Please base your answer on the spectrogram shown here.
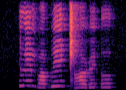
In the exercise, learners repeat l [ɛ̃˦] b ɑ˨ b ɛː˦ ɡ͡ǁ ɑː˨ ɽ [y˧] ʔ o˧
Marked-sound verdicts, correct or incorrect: correct, incorrect

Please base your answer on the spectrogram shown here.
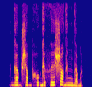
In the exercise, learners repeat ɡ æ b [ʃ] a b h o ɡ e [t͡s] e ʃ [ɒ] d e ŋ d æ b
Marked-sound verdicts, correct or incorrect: correct, incorrect, incorrect

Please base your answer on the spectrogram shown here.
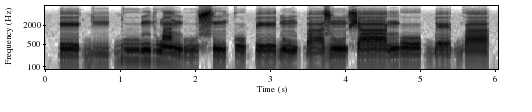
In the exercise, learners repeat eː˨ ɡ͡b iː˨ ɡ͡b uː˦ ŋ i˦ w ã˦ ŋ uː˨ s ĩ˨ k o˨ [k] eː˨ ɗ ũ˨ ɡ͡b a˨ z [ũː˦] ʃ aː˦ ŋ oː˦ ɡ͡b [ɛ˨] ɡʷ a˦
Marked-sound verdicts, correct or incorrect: incorrect, incorrect, correct

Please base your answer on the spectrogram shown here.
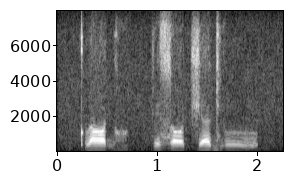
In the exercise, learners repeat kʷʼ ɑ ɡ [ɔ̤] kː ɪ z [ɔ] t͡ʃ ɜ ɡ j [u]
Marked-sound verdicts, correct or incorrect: correct, correct, incorrect

